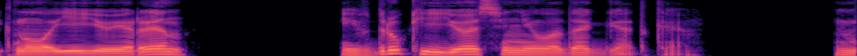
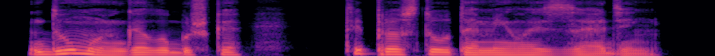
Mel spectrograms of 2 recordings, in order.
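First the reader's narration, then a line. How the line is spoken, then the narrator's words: Gentle, affectionate. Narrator (Russian): ласково сказала Ирен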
